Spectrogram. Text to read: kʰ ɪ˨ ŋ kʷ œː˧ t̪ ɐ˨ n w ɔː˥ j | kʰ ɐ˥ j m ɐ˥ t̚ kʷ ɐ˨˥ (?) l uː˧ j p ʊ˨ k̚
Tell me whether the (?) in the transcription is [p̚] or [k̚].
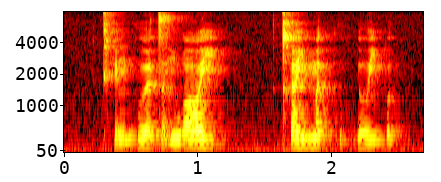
k̚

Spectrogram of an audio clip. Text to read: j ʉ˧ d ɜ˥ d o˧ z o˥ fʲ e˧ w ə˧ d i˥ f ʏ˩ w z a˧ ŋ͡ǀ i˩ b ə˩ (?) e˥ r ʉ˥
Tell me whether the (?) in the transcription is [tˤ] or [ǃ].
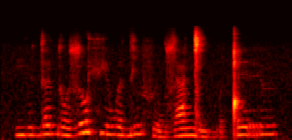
ǃ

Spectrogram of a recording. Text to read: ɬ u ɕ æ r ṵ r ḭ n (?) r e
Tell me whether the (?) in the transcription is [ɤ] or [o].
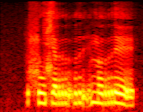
o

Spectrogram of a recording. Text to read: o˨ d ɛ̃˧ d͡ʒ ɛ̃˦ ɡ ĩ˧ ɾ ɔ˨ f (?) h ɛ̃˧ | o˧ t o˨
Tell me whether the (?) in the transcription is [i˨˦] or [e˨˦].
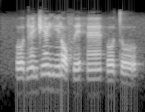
e˨˦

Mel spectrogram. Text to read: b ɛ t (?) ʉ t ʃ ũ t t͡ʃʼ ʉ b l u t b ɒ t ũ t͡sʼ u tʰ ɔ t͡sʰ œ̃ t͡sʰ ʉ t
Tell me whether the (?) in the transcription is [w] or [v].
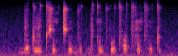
v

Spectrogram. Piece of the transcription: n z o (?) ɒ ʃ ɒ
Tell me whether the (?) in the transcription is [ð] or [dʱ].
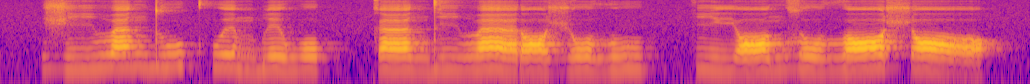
ð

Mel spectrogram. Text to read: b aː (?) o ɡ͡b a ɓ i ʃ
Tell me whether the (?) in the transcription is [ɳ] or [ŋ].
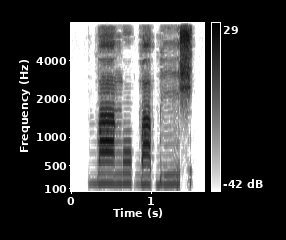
ŋ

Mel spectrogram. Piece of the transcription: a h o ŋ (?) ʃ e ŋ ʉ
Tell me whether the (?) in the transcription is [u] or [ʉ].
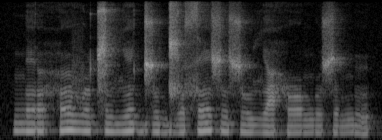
u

